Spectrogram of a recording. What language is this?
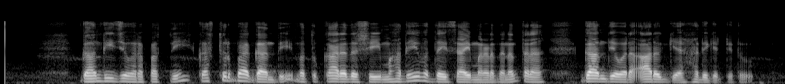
Kannada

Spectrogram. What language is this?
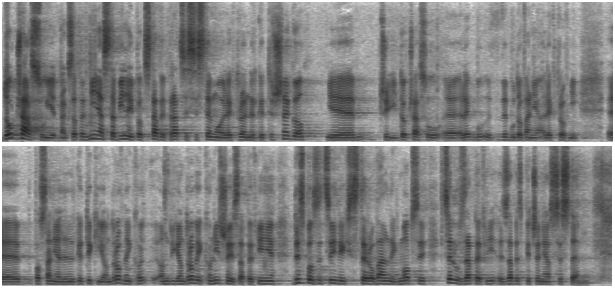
Polish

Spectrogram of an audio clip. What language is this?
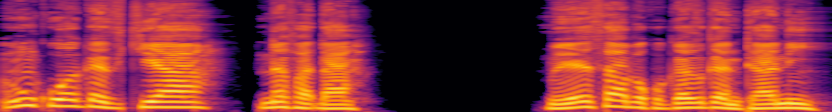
Hausa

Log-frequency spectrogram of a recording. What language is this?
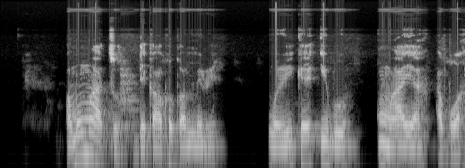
Igbo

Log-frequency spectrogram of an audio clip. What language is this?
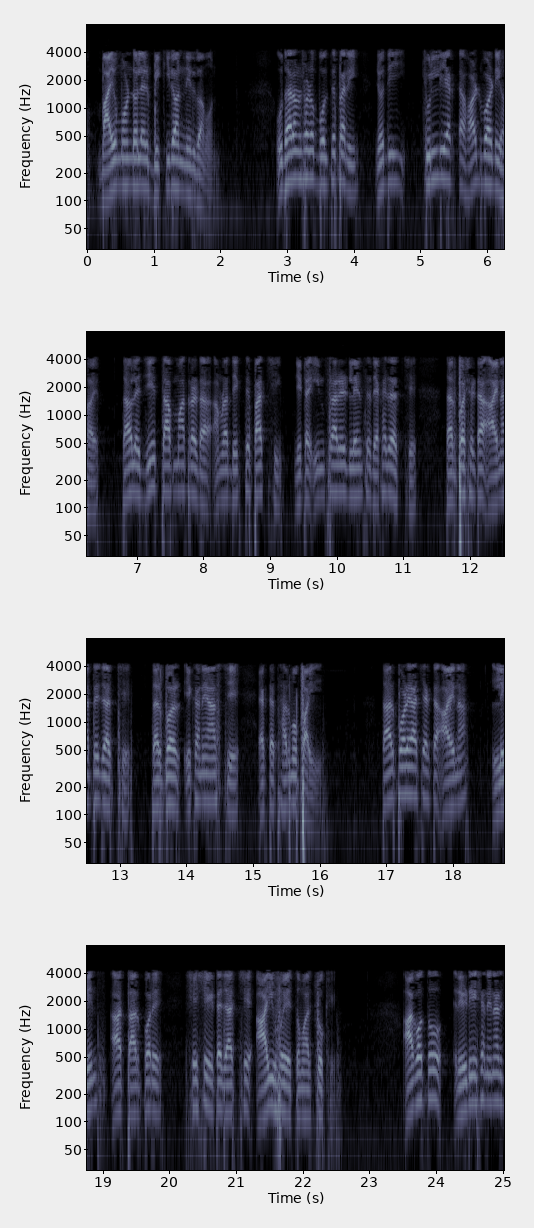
Bangla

